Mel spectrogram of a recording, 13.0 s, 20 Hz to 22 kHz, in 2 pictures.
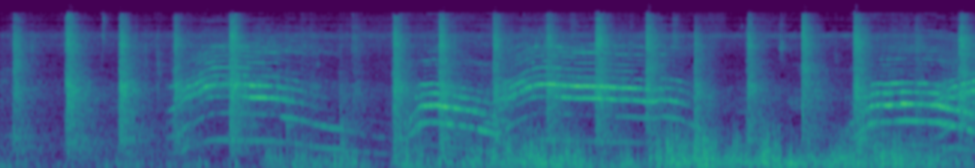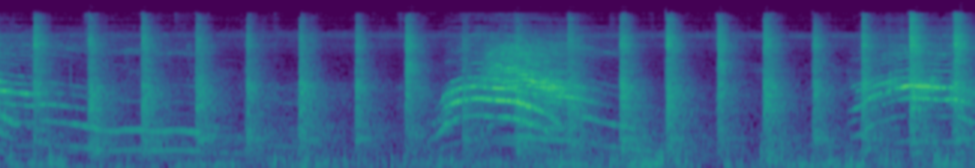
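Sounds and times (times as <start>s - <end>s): cats caterwauling: 1.1s - 4.7s, 5.7s - 8.2s, 9.4s - 10.9s, 12.2s - 13.0s.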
